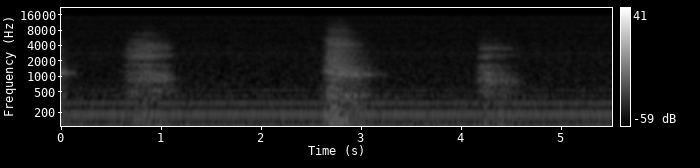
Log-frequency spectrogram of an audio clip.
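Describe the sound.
During a Good Friday sermon, a man's voice imitates the laboured breathing of a crucified person pushing up to exhale: three separate, airy, strained breaths spaced a couple of seconds apart.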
